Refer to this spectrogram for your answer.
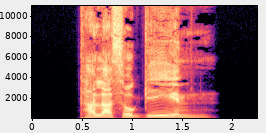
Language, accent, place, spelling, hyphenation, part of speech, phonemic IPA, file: German, Germany, Berlin, thalassogen, tha‧las‧so‧gen, adjective, /talasoˈɡeːn/, De-thalassogen.ogg
- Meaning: thalassogenic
